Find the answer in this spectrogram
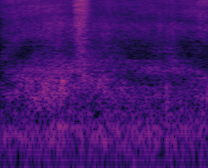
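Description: LauraStar micro-steam iron giving off a steady hiss of superheated dry steam as it presses fabric, with a brief louder burst of steam a little under a second in.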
